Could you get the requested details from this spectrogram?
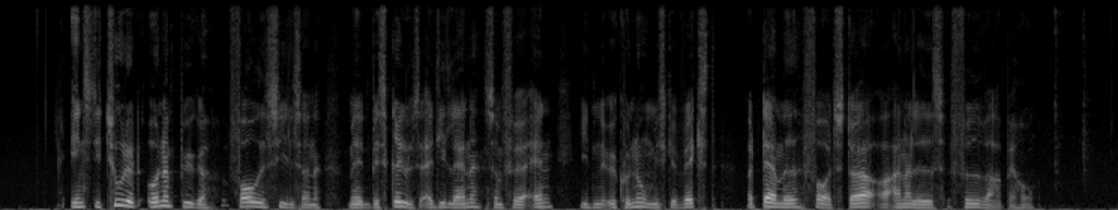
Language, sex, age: Danish, male, 22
